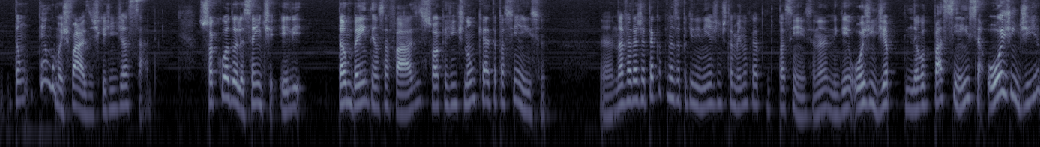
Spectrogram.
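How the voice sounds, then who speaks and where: Brazilian educator, man, stuffy nose from a cold, relaxed explaining to parents. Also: sits high. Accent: Brazilian Portuguese. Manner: conversational, many fillers and restarts. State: has a cold, nasal voice. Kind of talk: casual educational talk to parents.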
